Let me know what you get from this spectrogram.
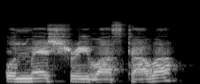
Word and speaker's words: Unmesh Srivastava: It's Unmesh Srivastava.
